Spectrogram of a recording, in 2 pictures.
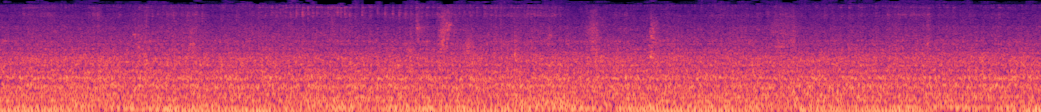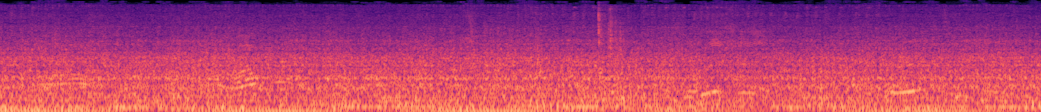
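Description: Boat engine running steadily, a constant low drone under a rush of wind and water.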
